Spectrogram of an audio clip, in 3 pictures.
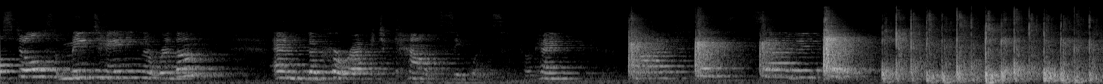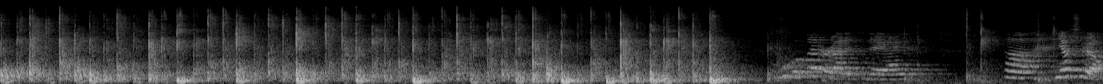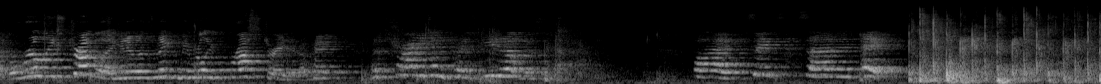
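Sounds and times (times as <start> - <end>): woman speaking: 2.8 - 8.6, 18.8 - 20.2, 21.1 - 27.6
tap shoes on hard floor: 8.8 - 18.9, 31.1 - 33.0.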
